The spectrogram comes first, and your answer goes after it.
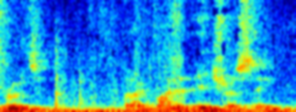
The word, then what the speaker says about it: Ruth: If the last letter of the Hebrew alphabet does not have a digation in they pronounce it as an S sound. Roose roose. So I know I know of no Ashkanazi congregation pronounces the matriarch in the line as roose. Everybody says root.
